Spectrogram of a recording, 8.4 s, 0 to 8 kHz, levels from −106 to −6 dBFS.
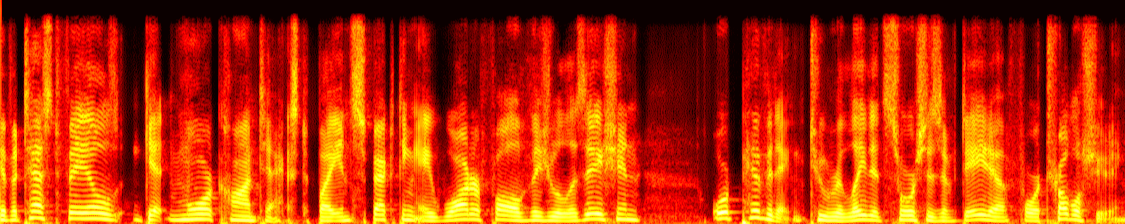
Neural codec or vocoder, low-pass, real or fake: codec, 16 kHz, 4 kbps, X-Codec, HuBERT features, trained on general audio; 7.2 kHz; fake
